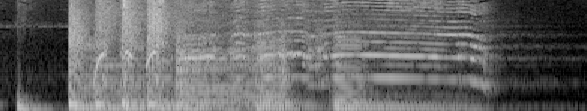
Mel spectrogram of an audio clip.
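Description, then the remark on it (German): A rooster crows loudly in one long, drawn-out call, opening with a few quick choppy notes before a sustained, strained tone that cuts off abruptly. “Dann grüß die Hühner von uns”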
